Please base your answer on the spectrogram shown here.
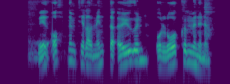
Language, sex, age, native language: Icelandic, male, 20-29, Icelandic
